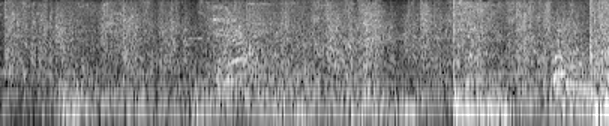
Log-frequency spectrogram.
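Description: Game attack impacts thud repeatedly.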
